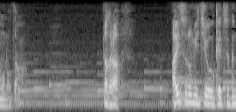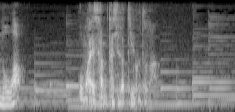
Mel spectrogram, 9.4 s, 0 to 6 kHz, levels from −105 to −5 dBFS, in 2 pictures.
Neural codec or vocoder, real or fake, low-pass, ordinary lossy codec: none; real; 5.4 kHz; none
